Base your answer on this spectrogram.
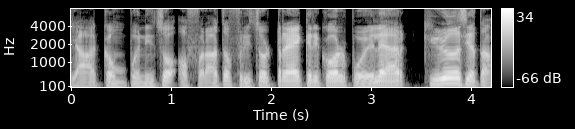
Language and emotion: Goan Konkani, disgusted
